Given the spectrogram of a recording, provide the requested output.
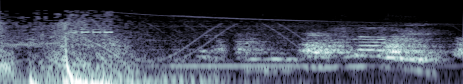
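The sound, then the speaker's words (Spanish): A dog lets out a short, loud bark, mixed with sweeping electronic whooshes and tones at the end of a BDM Radio station identification. “Sí, mira, el, perro agarró la seña agarró la seña en el momento justo que terminó la identificación y dijo, entro con todo, y entró con todo.”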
